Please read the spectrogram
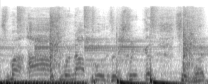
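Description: Hip hop music: a rapped vocal over a beat with a heavy, steady bass.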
